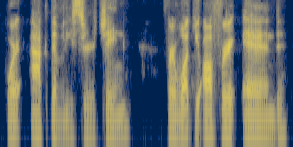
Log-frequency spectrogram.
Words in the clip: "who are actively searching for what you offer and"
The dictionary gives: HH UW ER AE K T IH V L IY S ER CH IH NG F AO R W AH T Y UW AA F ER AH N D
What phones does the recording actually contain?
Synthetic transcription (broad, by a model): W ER AE K T IH V L IY S ER CH IH NG F AO R W AH T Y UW AA F ER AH N D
